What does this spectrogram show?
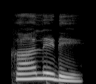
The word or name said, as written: ಕಲ್ಲೆಡೆ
